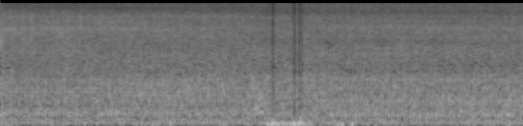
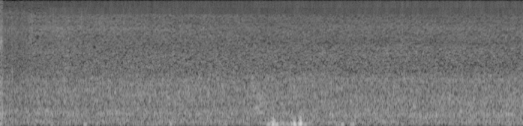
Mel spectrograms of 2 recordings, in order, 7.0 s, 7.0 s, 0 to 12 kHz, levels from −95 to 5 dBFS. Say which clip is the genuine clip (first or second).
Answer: second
